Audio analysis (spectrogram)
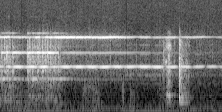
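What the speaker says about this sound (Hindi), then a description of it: "हाँ है साहब, आपका फोन।" A telephone rings in short electronic bursts inside a radio drama scene, steady tones with a couple of brief pulses, heard fairly clearly over a quiet background.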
